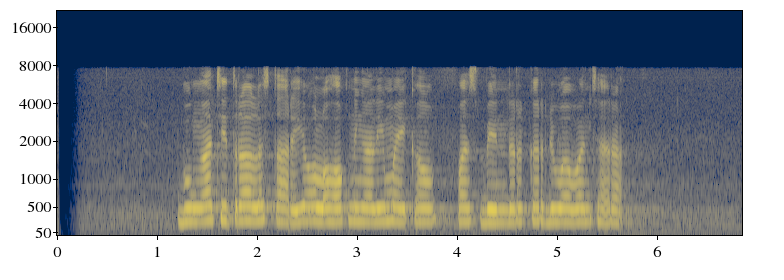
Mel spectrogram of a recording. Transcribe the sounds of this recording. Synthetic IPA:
buŋat͡ʃit̪ɾaləst̪aɾiɔlɔɦɔk̚niŋalimaikalfasbɛndərkərduwawaɲt͡ʃaɾa

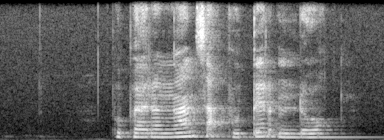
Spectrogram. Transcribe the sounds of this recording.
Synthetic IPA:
b̥ə̤b̥a̤ɾəŋansa̰ʔb̥ut̪ɪrənɖɔk̚

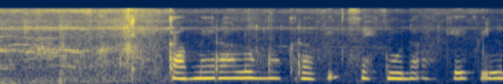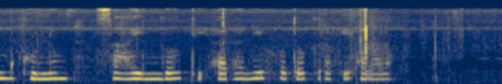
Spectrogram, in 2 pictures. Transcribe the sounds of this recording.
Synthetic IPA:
kameɾalomoɡ̥ɾafḭsɪhŋunaʔakʰefiləmɡ̥ṳlʊmsaiŋɡɔd̪̥i̤ʔaɾanifot̪oɡ̥ɾafiʔanalak

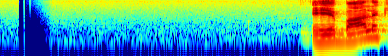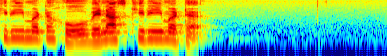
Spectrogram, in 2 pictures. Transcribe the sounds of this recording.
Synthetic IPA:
ejəbaːləkiɾiːməʈəhoːʋenaskiɾiːməʈə̰

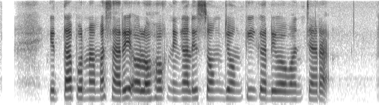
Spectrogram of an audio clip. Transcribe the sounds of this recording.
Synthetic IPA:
ʔit̪apurnamasaɾiɔlɔɦɔk̚niŋalisɔŋd͡ʒɔŋkikɨrdiwawaɲt͡ʃaɾa

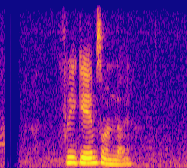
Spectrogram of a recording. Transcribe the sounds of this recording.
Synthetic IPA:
fɾiːɡemsɔnlãj

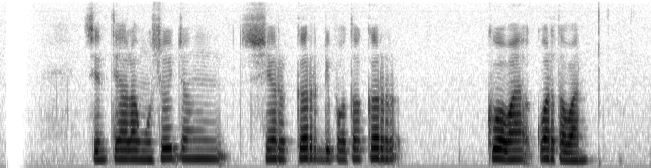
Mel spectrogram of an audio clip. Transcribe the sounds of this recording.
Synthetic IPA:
sint̪ialamusud͡ʒɨŋsirkərdipɔt̪ɔkər | kuaakuwart̪awan

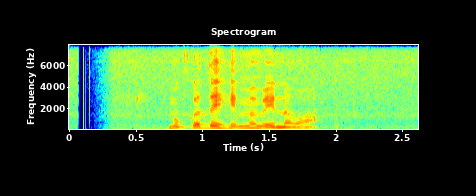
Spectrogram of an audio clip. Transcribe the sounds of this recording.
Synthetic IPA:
mukəd̪əeɦemːəʋenəʋa̰ː

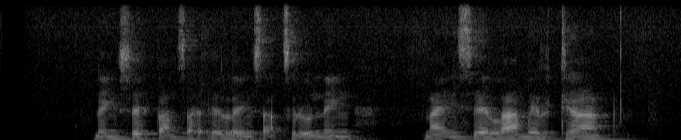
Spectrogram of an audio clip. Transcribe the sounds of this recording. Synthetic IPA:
nɪŋsɪhp̪ansahʔelɪŋsa̰ʔd̥ʒ̥ɾonɪŋ | naiselamerd̥an

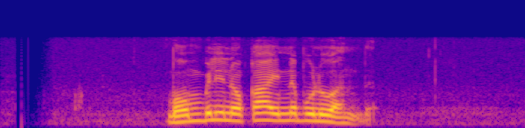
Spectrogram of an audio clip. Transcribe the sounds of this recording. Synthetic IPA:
bombilinokːaːinːɨp̬uluʋɐnd̪ɨ

